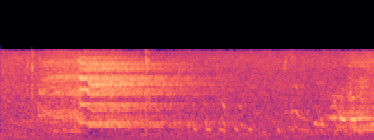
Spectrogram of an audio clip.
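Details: California sea lion at Opole Zoo giving one loud, harmonic, horn-like honk lasting about a second. Fainter murmuring follows, with people's voices near the end.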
